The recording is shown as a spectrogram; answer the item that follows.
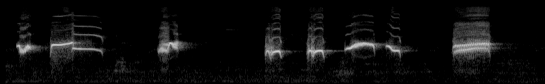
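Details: Pale-breasted thrush, sabiá-pardo or sabiá-barranco, from Maranhão, Brazil, singing a natural song: clear whistled phrases near one pitch, some rising or wavering, given in irregular bursts with short pauses between.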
